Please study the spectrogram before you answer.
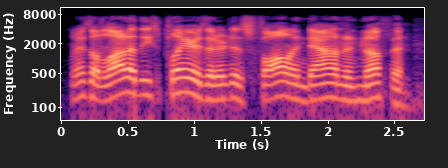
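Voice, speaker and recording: A man co-hosting a draft show has a bright, forceful voice with a crisp, clear edge. He drops wry, quick comments on the picks. The sound is dry and a little dull. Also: a little high, no room sound. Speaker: co-host of draft podcast. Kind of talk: casual sports talk.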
